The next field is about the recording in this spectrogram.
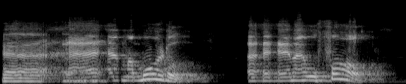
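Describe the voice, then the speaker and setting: A man's voice: fairly high pitch, very animated, a little slow, fairly bright tone. A man playing a nervous, remorseful old miser in a radio play, stammering and hesitant. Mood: fearful.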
